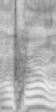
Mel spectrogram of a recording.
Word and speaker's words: Aotearoa: And forgive me if I say this wrong. Aotearoa? – Yes. – Is that how I mean, I don't know. – It means, doesn't it mean love or hello or family or something like that? – I thought it was a city. – Aotearoa. – It's the New Zealand greeting. – Yeah, Aotearoa, that's what you say.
